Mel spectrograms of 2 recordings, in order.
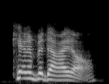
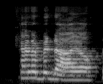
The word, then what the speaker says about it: cannabidiol: Cannabidiol. – Cannabidiol.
